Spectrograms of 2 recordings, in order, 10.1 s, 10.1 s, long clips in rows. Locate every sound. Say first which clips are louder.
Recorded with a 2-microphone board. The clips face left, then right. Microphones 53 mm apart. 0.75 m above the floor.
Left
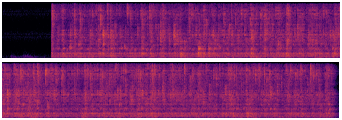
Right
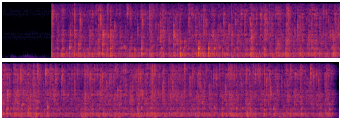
0.7 s boiling: right 4 dB; 60° right (ahead or behind), 1.0 m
